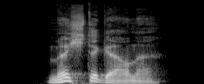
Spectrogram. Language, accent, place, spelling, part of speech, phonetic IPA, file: German, Germany, Berlin, Möchtegerne, noun, [ˈmœçtəˌɡɛʁnə], De-Möchtegerne.ogg
- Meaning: nominative/accusative/genitive plural of Möchtegern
